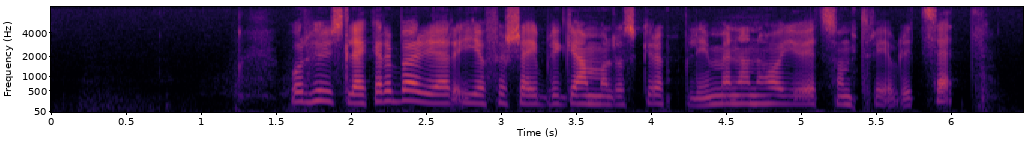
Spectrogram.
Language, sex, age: Swedish, female, 31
